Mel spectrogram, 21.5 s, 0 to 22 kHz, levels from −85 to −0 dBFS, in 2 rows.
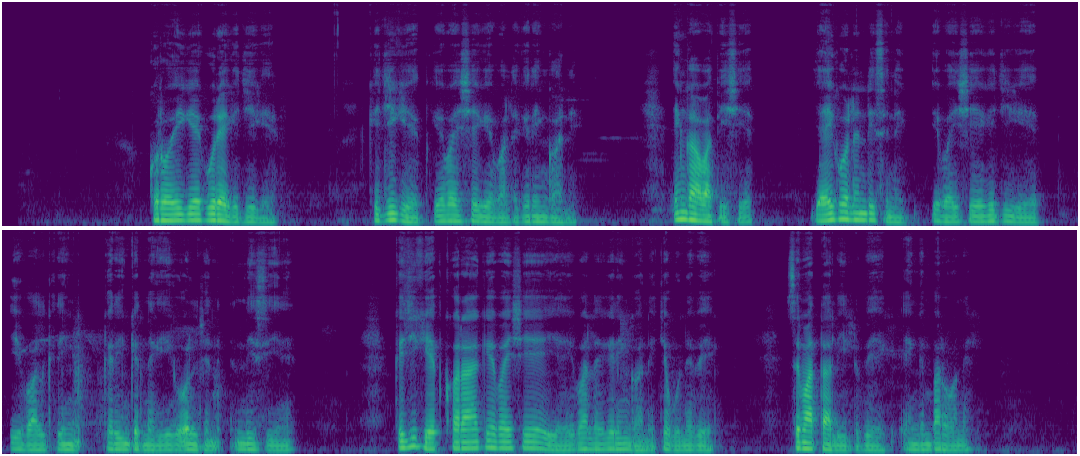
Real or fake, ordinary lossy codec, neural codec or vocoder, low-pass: real; none; none; none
